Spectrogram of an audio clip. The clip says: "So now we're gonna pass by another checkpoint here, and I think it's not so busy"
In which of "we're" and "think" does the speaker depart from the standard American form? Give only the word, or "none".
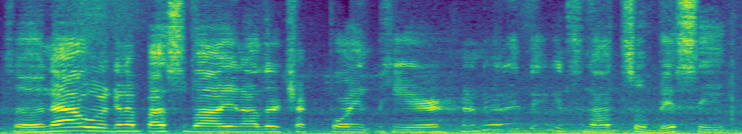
none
